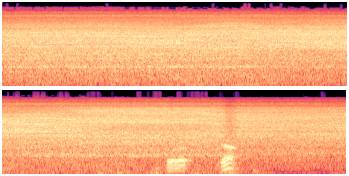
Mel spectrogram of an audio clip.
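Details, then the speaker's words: Intake manifold pressure test with shop air, throttle blade wedged open: a loud, steady high-pitched hiss while pressure holds. Air seems to be leaking at the fuel pressure regulator under full pressure; otherwise the manifold holds. "Sounds like it's leaking on the fuel pressure regulator whenever you're really hitting it. So, I hear it leaking over here."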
